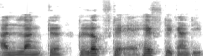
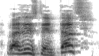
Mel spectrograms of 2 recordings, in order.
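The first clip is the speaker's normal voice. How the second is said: high, loud fault-finding; indignant call; 4 dB louder than usual. A narrator's reading. Cobbler berates the carpenters, high-pitched indignant shouting. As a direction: challenge them at a very high pitch. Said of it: "rief er".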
